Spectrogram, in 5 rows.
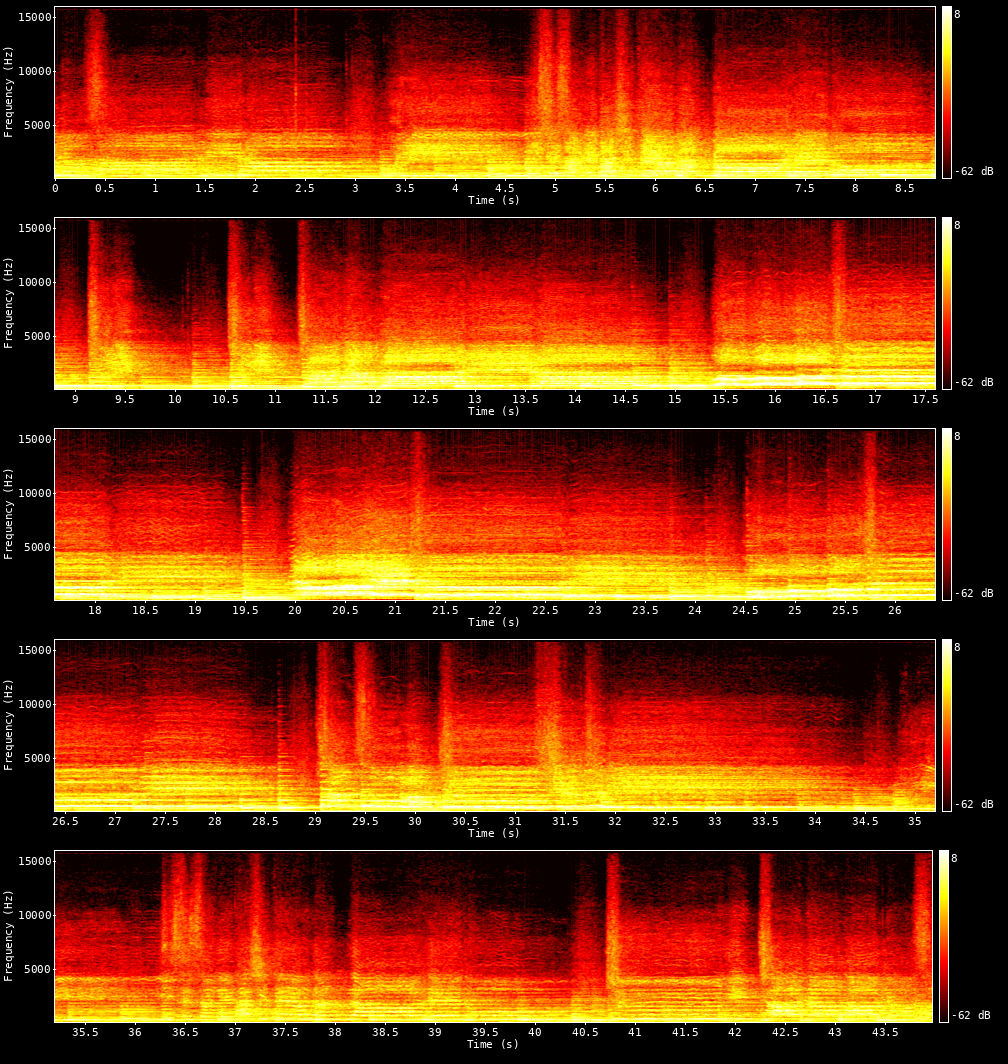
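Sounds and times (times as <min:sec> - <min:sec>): mixed choir singing a hymn: 0:00.0 - 0:43.9.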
